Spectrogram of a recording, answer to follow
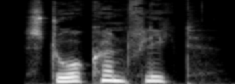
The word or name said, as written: storkonflikt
